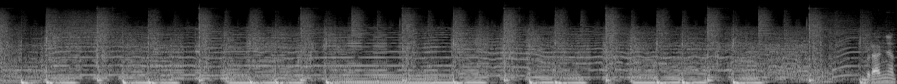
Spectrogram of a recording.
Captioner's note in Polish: Aplauz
